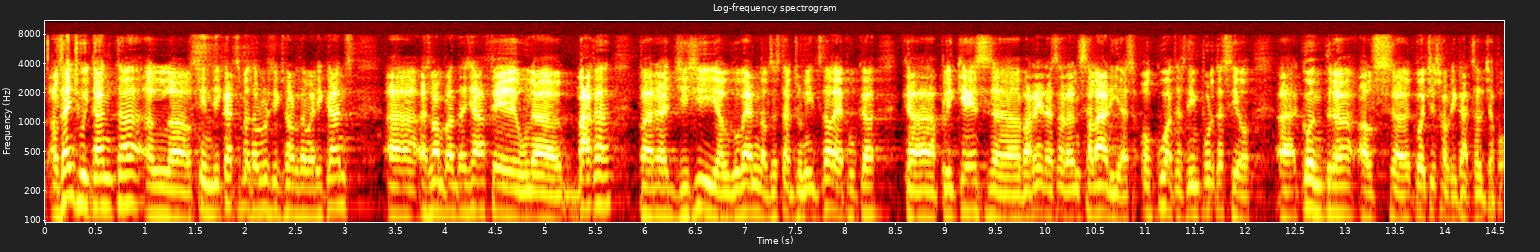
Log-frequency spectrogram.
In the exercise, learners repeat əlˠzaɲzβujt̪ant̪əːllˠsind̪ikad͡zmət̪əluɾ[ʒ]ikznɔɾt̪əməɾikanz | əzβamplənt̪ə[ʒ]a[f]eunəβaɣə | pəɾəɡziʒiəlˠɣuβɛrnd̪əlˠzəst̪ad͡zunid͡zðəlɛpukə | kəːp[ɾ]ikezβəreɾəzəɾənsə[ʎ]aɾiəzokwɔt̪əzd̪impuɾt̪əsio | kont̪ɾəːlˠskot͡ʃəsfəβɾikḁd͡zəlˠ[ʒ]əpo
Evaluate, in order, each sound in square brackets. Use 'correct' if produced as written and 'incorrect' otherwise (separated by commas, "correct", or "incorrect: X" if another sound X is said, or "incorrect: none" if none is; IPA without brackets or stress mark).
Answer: correct, correct, correct, incorrect: l, incorrect: l, correct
